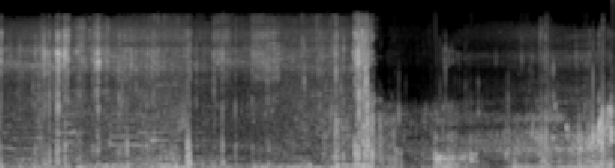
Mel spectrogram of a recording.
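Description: Wind and handling noise on an action camera's microphone, then a splash about three and a half seconds in as the camera goes into the water; after that the sound is muffled underwater water noise with gurgling.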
